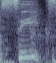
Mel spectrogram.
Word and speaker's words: Sikhs: We're going to visit the Southall Gurdwara, which is a place of worship for the Sikh religion, or Sikhs as it is sometimes pronounced.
